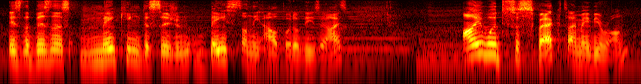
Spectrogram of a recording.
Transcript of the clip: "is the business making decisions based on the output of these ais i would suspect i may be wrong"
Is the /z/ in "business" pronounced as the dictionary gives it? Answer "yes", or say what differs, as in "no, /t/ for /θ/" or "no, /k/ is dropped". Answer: yes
